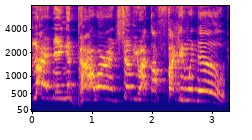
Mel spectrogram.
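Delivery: hammed-up evil emperor screaming for power; ranting Palpatine. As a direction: yell it like a power-mad emperor. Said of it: "Palpatine's like".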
